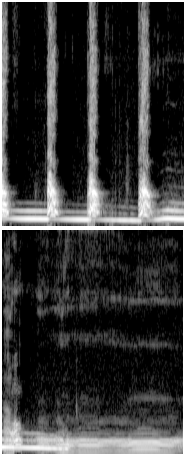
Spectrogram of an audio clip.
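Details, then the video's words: Maggie, a cake-loving dog, talks to her owner: a long, level howl punctuated by four quick yelps, sliding lower, followed by a deeper, steadier droning voice over the final seconds. "A conversation with the Dog"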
